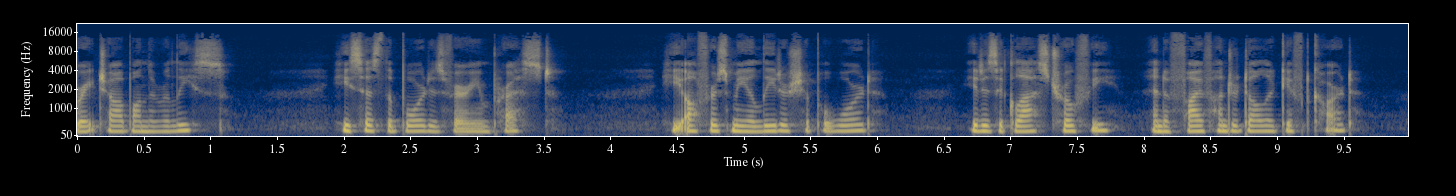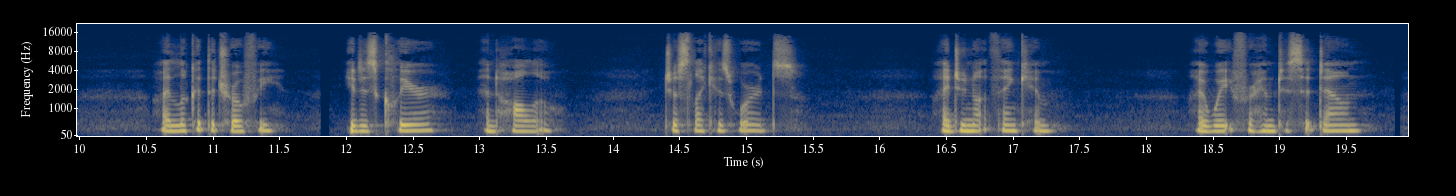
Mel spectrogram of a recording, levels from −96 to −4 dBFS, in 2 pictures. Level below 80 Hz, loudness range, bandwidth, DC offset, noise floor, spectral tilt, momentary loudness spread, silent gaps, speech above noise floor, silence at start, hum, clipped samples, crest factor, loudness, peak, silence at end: -70 dBFS; 3 LU; 16 kHz; under 0.1%; -67 dBFS; -4.5 dB/octave; 8 LU; 11.81-11.85 s; 39 dB; 0 s; none; under 0.1%; 22 dB; -29 LUFS; -8 dBFS; 0.35 s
